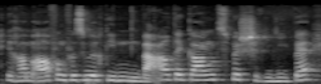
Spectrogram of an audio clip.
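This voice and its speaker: Noticeable background noise sits behind a woman with a Swiss German accent. Her pitch is fairly high and her pace moderate. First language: Swiss German (speaking German). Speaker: newspaper journalist. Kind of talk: interview.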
